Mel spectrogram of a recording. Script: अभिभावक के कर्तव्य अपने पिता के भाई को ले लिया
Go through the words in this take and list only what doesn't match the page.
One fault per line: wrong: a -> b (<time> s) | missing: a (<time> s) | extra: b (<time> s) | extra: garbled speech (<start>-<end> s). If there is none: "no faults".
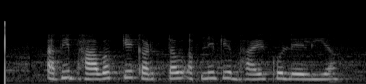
missing: पिता (2.1 s)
